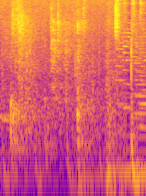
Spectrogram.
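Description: A woman's brief laugh, then background music with a steady beat comes in near the end.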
